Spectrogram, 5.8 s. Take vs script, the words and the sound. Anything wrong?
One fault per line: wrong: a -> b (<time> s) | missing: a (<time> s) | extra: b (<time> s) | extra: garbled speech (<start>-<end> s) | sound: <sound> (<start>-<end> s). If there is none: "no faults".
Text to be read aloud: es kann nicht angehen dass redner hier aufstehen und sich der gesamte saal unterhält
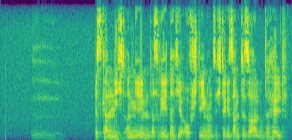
sound: throat clearing (0.6-1.4 s)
